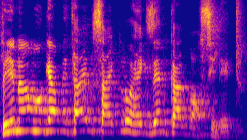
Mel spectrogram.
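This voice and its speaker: A man's voice: high-pitched, animated, fairly quick. A man teaching chemistry to students in a lecture, asking rhetorical questions, repeating the answers and calling his students children. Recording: echoey room.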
